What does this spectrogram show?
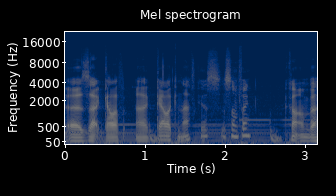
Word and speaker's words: Galifianakis: Also, this is looking like Zach Galifianakis or something. I can't remember how you pronounce his second name.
